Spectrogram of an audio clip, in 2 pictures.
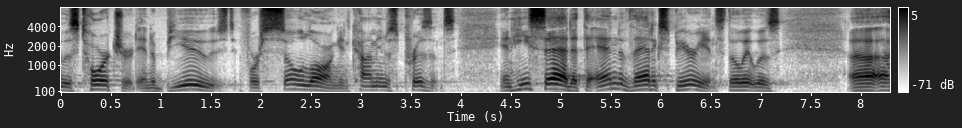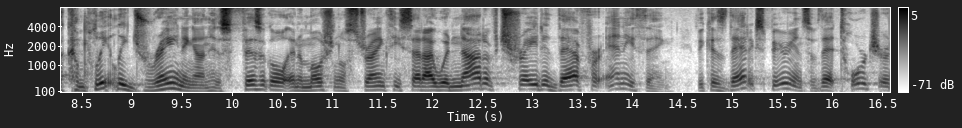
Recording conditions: large echoing room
